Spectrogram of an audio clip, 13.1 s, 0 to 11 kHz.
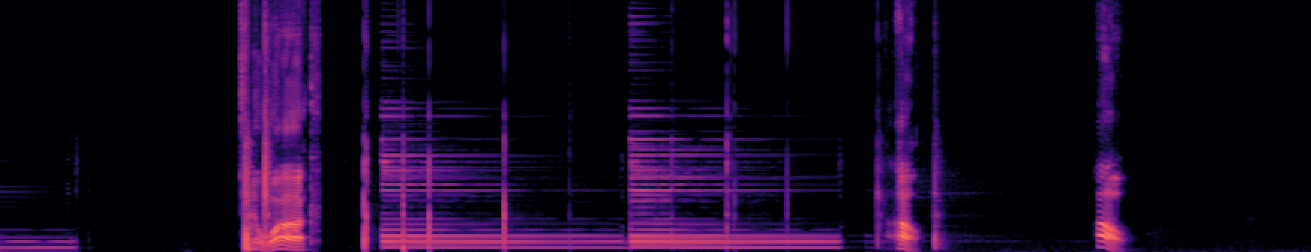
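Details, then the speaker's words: MXR Phase 90 EVH phaser pedal under repair, played through a guitar: sharp irregular pops cut through held notes, caused by a low battery; popping stopped once on a power supply. "Hear the popping? I'm an idiot. It's a low battery."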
